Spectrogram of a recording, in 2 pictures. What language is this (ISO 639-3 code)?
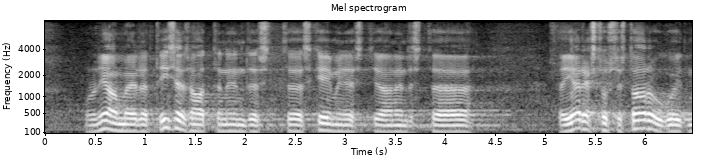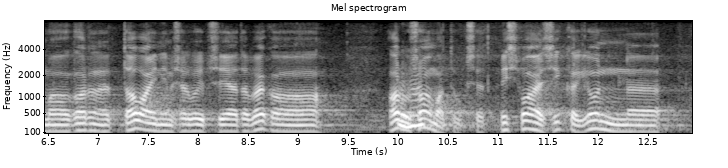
est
